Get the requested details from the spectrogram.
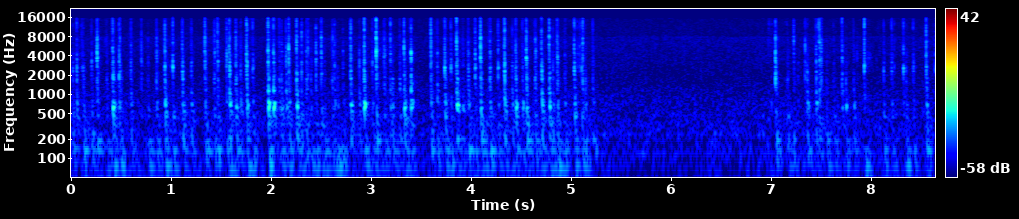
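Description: Fingertips type rapidly on the plastic keycaps of a backlit MacBook Pro keyboard set in an aluminum body, producing a dense stream of light, bright clicks. The typing stops at about five seconds, leaving a quiet pause, then resumes with scattered keystrokes near the end.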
